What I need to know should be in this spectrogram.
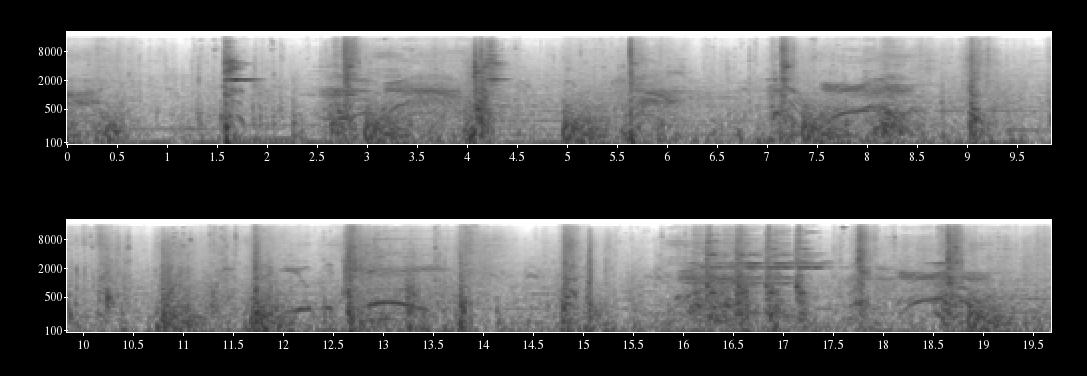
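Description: Men grunt and yell with effort as they fight.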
